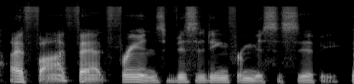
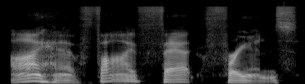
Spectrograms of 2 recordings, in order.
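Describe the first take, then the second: First: Said in the usual way. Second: Very slow, measured diction; pronunciation exercise. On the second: Shown as a demonstration. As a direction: recite it word by drawn-out word. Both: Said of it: "helps you afterwards to pronounce things".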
